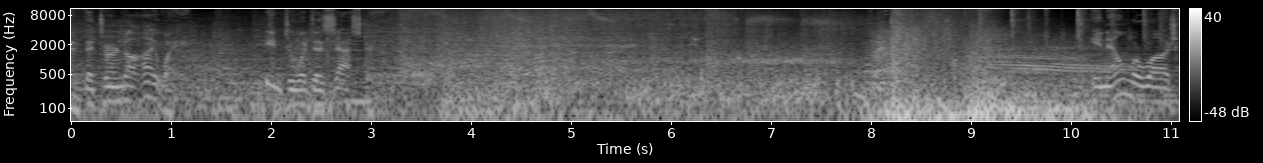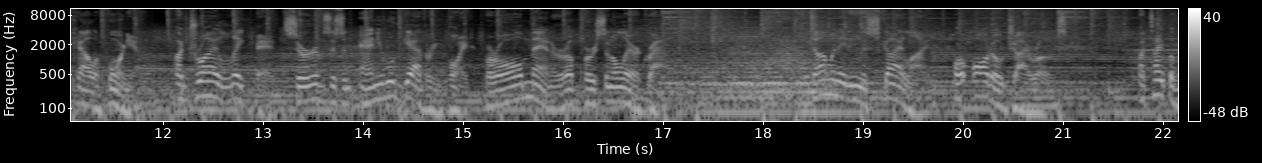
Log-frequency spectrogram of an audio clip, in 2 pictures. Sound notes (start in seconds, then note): 3.9 metals slam; 8.1 logo slams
